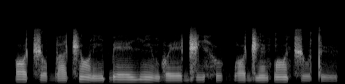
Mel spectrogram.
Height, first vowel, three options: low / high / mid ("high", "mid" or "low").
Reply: mid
